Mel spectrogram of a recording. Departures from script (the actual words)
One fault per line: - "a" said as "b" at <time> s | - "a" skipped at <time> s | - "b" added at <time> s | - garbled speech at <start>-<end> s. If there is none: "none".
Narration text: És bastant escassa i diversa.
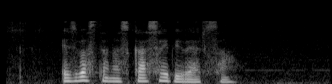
none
